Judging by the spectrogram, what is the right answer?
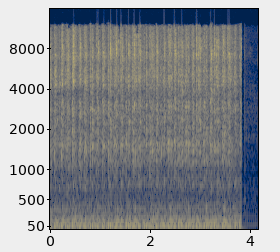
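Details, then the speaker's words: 1983 Chevy C10 square body, 350 V8 with Edelbrock Performer RPM cam, new Holley 4150 750 replacing the Quadrajet, idle mixture screws leaned half a turn each for best vacuum, idle screw set: smooth even low burble, no misses or ticks until shutoff; runs healthy. "So, and it sounded happy there, and so I just set the idle screw, and this thing's good to go."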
